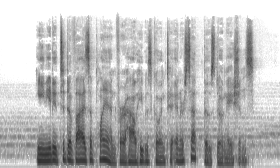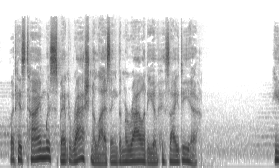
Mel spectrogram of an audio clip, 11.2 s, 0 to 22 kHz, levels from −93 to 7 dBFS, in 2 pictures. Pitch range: 100-130 Hz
